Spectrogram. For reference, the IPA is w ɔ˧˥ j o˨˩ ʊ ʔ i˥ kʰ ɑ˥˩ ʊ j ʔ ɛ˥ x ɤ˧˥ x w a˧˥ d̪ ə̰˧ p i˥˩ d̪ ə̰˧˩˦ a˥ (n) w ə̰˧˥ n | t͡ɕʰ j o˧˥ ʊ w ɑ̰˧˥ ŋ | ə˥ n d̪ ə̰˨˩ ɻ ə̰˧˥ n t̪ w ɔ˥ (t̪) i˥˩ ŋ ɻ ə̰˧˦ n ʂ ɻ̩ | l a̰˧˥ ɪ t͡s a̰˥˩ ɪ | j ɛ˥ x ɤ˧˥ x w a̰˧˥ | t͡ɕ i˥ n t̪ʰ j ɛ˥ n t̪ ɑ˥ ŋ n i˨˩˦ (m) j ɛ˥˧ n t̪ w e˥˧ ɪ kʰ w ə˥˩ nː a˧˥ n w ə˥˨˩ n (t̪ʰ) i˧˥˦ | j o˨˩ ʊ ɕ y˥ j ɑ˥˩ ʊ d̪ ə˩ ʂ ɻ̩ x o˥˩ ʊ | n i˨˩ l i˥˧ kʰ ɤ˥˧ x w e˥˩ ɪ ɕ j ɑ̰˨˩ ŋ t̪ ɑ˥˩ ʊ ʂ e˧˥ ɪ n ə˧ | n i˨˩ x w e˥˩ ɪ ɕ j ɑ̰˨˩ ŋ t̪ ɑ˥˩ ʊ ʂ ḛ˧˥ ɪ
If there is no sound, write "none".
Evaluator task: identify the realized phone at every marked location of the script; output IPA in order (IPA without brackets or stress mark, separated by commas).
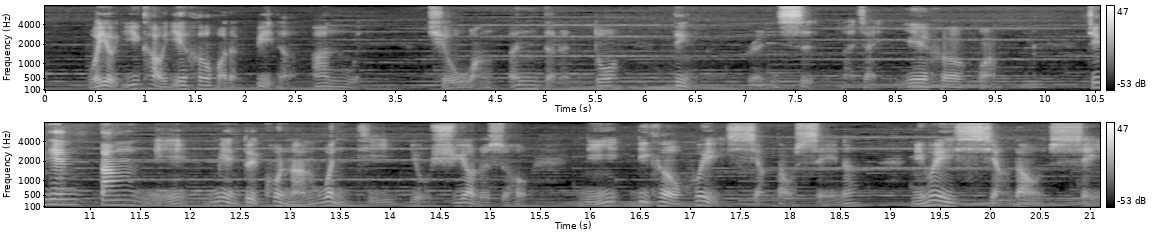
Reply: n, t̪, m, t̪ʰ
